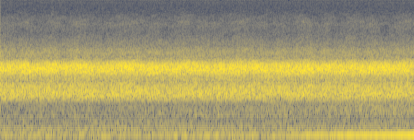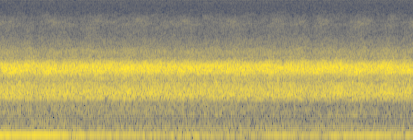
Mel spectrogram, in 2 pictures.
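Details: Frogs chorusing at night in a flooded rice field before planting, full moon above; a relentless dense trilling wall of croaks, while a low engine-like hum swells in the middle and again near the end.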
